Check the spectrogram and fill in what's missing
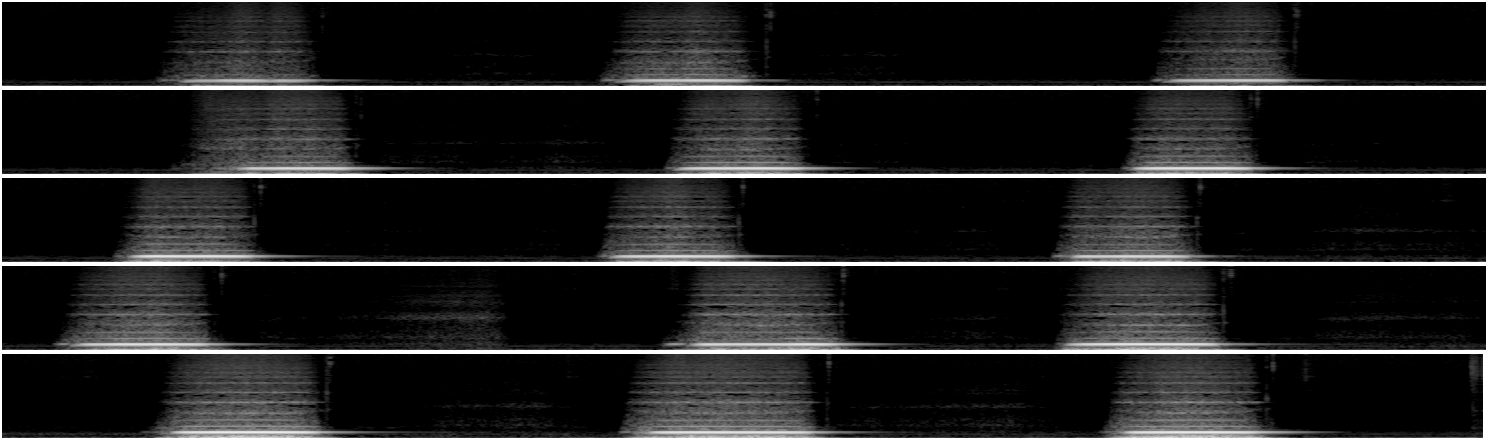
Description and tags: Blowing on the mouth of a Mich Ultra organic beer bottle. The last several unfortunately include my breathing into the mic.
beer, blow, glass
